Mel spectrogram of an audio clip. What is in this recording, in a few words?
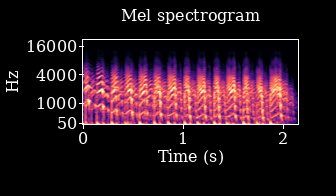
LAUGH, Anime, COMIC; Sound FX; AKAI Anime Sound FX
